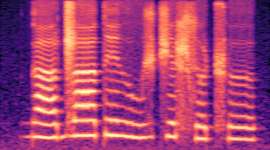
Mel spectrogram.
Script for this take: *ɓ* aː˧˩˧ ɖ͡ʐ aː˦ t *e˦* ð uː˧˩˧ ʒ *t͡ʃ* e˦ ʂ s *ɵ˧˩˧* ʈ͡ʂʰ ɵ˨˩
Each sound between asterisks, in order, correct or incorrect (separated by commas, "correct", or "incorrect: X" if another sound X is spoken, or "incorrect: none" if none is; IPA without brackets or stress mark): incorrect: ɡ, correct, correct, incorrect: ɵ˨˩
